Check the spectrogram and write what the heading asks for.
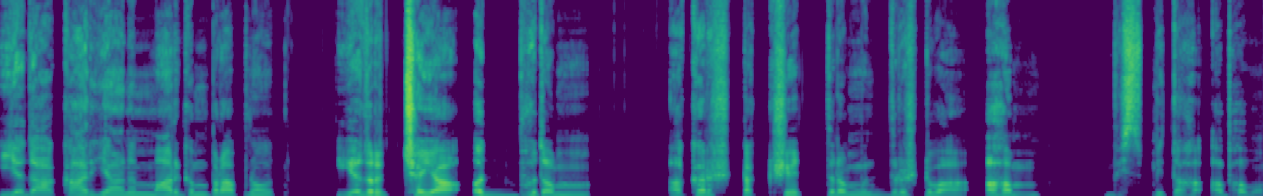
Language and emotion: Sanskrit, surprised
